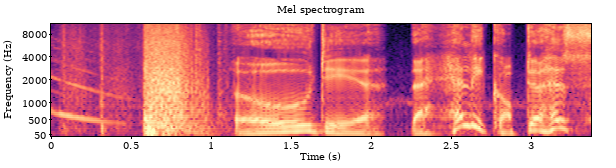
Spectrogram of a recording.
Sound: bangs

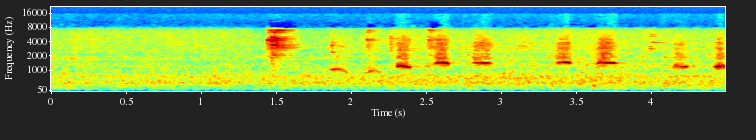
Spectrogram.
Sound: whistles

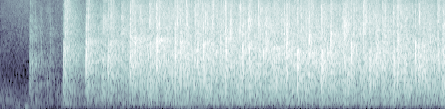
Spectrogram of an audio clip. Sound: audience applauding

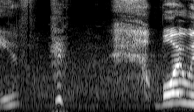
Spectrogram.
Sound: inhales

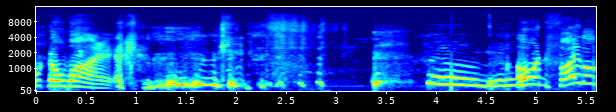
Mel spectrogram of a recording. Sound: laughter

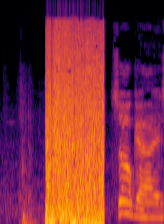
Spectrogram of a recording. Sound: explosion

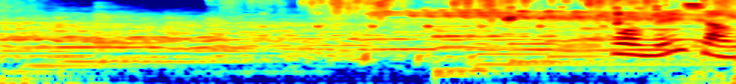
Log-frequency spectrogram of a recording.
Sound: water hitting floor; pouring from bottle; birds chirping

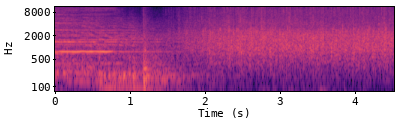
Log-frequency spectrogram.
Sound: audience applauding

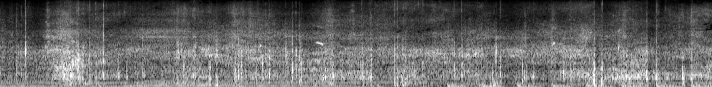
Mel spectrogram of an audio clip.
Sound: whooshing noise; upbeat music

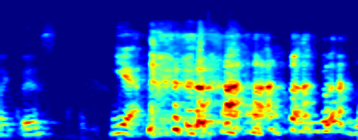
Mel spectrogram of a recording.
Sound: laughing

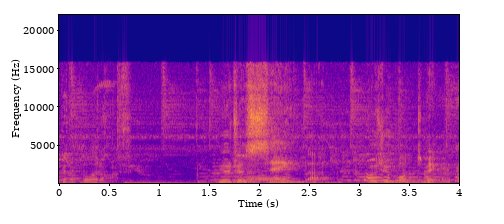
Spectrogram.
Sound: ape noises

